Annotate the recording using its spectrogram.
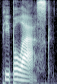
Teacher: I do hear that L as really linking to the beginning vowel sound.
